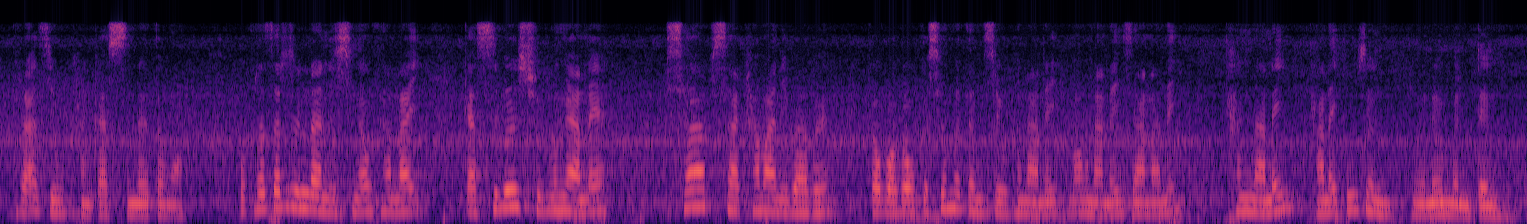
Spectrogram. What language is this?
Bodo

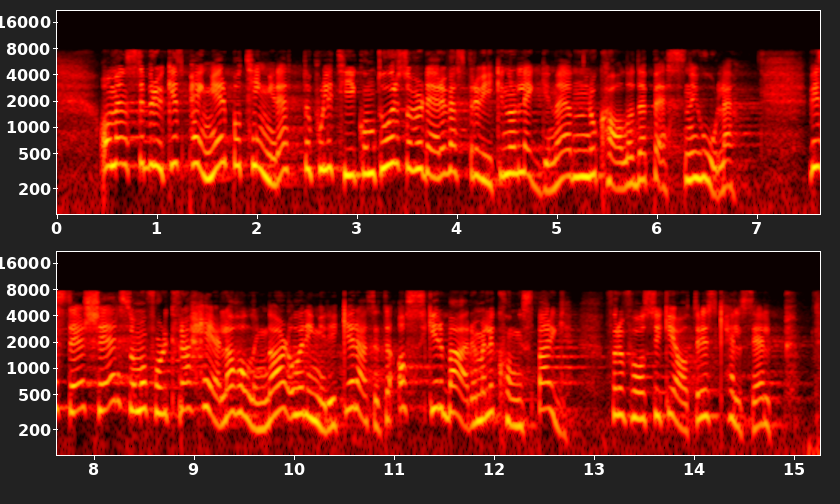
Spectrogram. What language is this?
Norwegian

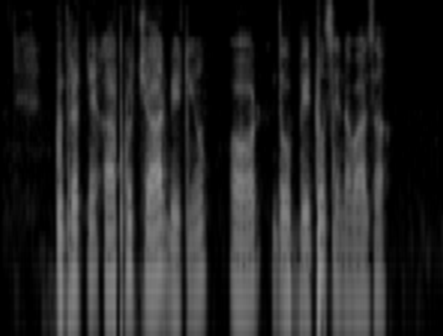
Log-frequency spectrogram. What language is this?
Urdu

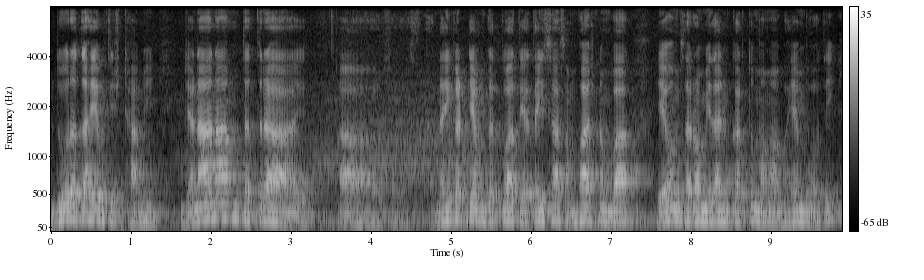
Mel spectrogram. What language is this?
Sanskrit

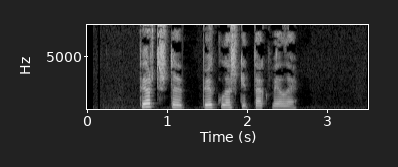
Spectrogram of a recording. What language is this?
Mari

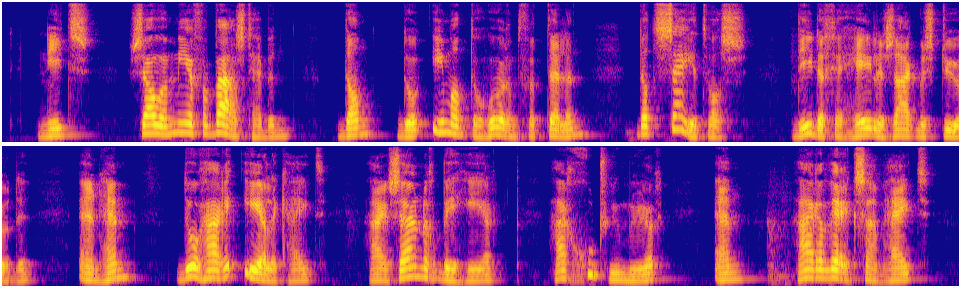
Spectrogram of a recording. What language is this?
Dutch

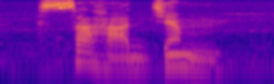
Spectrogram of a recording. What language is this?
Sanskrit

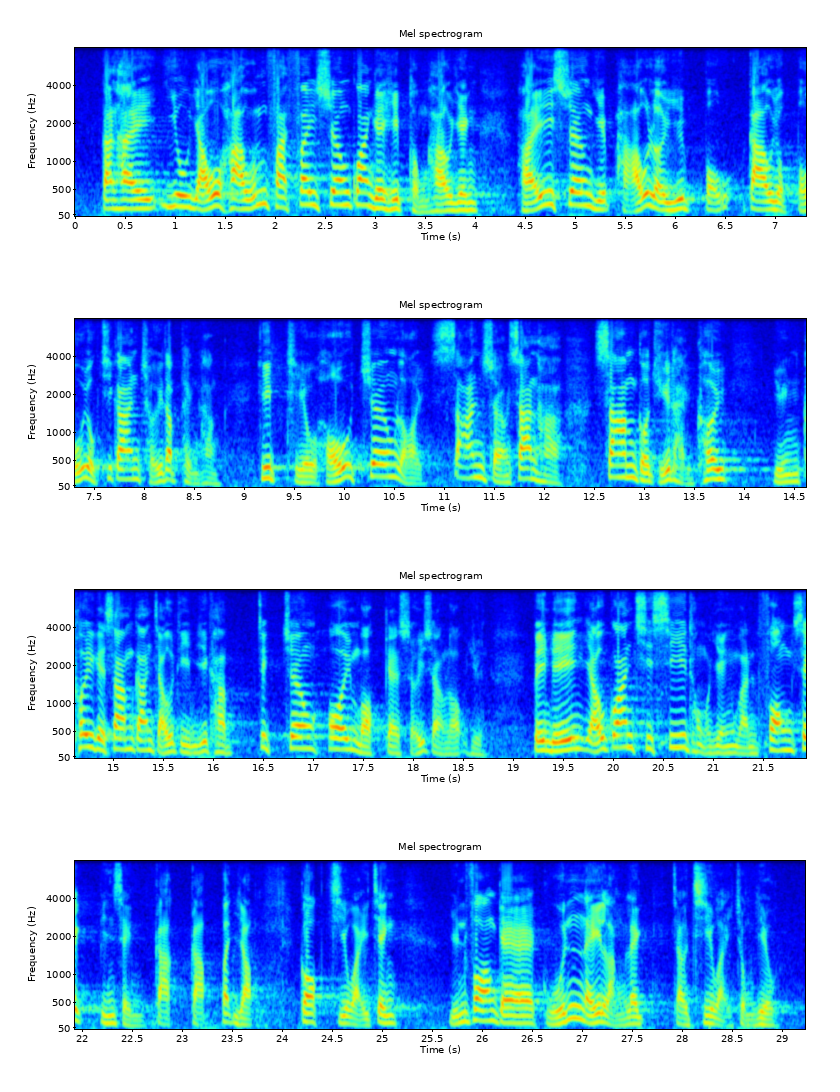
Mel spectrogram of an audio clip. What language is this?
Cantonese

